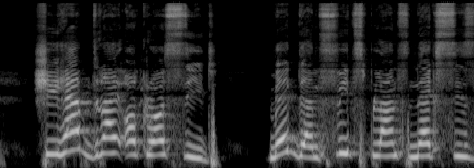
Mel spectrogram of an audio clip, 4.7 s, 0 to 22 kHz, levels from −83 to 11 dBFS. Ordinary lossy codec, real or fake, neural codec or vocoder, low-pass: none; real; none; none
